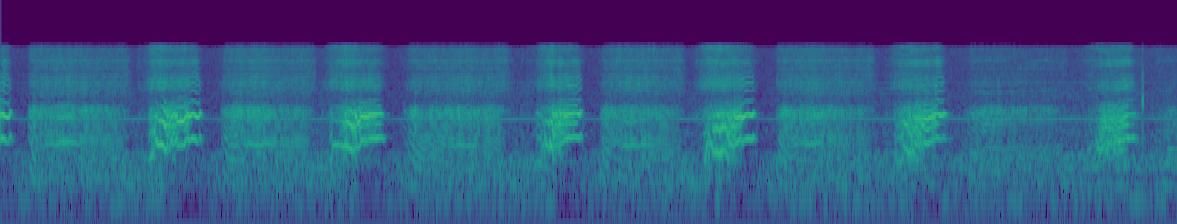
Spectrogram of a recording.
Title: stridor at night.avi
